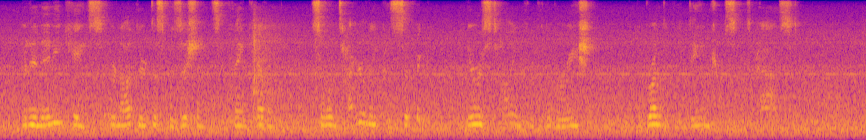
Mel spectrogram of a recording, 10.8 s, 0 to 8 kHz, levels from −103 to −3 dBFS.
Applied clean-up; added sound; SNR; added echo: none; Mechanisms; 3 dB; none.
